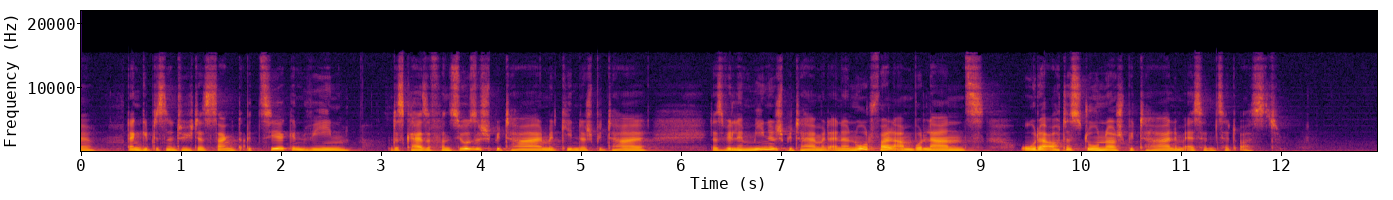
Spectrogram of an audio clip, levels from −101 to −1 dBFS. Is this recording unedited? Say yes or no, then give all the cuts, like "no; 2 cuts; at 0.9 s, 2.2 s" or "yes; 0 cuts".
no; 1 cut; at 1.6 s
